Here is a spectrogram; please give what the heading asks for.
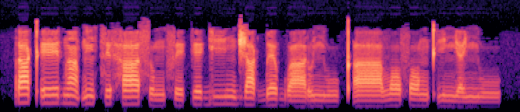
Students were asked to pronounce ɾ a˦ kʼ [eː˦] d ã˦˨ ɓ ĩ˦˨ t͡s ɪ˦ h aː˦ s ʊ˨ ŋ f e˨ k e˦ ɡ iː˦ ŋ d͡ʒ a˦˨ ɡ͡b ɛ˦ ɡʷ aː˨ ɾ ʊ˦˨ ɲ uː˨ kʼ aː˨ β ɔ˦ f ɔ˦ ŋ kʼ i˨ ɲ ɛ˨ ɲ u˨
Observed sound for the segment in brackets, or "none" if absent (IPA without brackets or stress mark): eː˦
